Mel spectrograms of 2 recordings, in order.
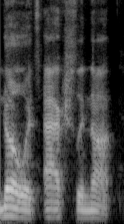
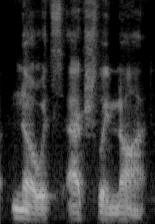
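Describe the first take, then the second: First: Firm refusal at normal volume; mildly forceful. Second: Low, soft aside to oneself; passive-aggressive mutter. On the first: What she could have said openly to the speaker, mildly forceful. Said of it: "not being forceful and saying". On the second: Board member muttering to herself as speaker moves podium, passive-aggressive. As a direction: imitate a passive-aggressive murmur under the breath. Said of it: "whisper to herself in a passive aggressive way". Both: Retold or imitated.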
